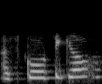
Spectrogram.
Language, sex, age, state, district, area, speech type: Malayalam, female, 30-45, Kerala, Kozhikode, urban, conversation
